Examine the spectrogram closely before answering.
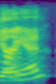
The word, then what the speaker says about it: Gillian: It is Gillian? Sorry, yeah, it says the G is pronounced hard as in Gil, not Jill.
